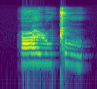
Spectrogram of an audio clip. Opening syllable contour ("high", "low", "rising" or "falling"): high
